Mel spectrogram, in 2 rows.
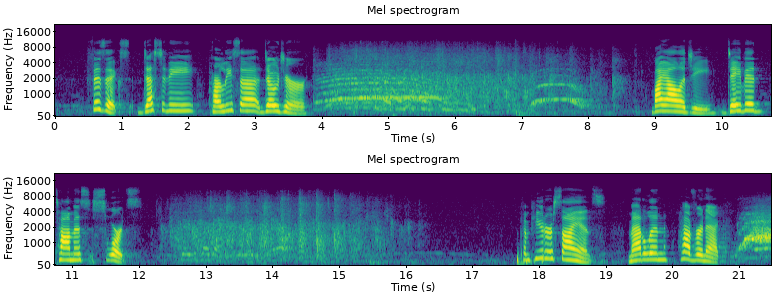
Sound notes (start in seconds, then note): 3.9 audience cheering; 12.2 audience applauding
